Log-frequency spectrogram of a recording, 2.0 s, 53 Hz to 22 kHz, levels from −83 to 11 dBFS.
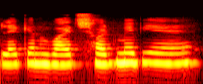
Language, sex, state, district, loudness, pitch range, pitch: Hindi, female, Tripura, West Tripura, -13 LUFS, 225-250 Hz, 240 Hz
